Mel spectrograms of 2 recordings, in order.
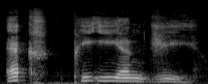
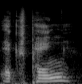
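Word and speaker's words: XPeng: what i don't or i don't know if i'm saying this word right it's spelled it's chinese and it's spelled x-p-e-n-g is that x peng i think yeah x peng is a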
